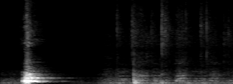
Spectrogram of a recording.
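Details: A female pet Labrador Retriever plays in a kitchen and puts on a tough act at something that scares her. One abrupt, loud bark is followed by quieter huffs and faint background noise.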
